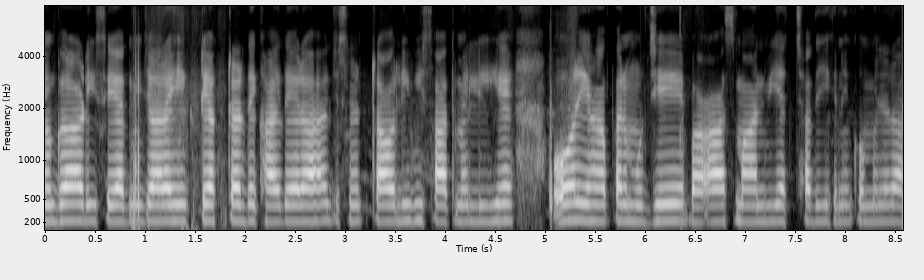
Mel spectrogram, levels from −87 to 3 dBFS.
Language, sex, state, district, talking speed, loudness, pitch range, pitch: Hindi, female, Chhattisgarh, Bilaspur, 215 wpm, -18 LUFS, 210-220 Hz, 210 Hz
